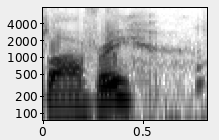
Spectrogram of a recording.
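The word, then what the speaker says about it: Loghry: these videos are going, under my name, Loffrey, over on YouTube. Last name is spelled L-O-G-H-R-Y.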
